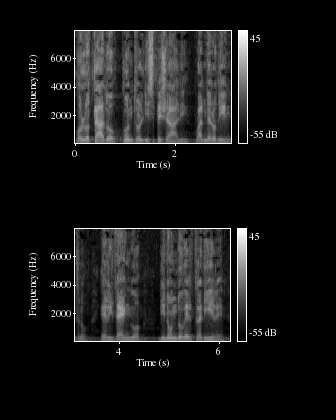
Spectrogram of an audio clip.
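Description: A man giving a dramatic, declaimed reading of a statement in emphatic, measured phrases. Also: medium pitch, slightly rough. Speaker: performer reading a testimony. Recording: long reverberant hall echo.

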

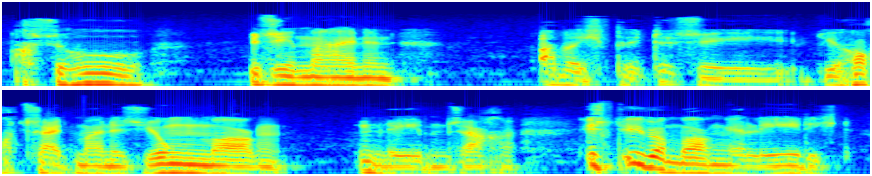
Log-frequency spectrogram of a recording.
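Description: An actor playing a proud, effusive provincial antiquarian in middle age, florid and courteous, in a German radio play. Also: male voice, sits low, a little slow.

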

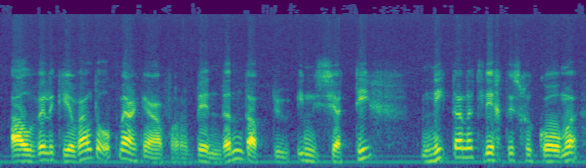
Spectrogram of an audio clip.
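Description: An actor playing a stern, pompous company executive in a radio play, with officious, formal phrasing. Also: male voice, fairly low pitch, darkish tone, husky. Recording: old radio play recording.

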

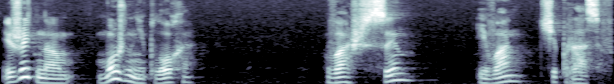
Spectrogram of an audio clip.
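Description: Earnest, stubborn young truck driver. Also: male voice, medium pitch, lively intonation, a little mellow. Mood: proud, earnest. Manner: emphatic, plain-spoken, deliberate. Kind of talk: 1970s Soviet radio play acting.

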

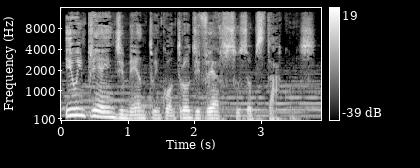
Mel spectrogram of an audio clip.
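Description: A man's voice: on the low side, sing-song. Male radio drama narrator over music. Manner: formal, measured storytelling.

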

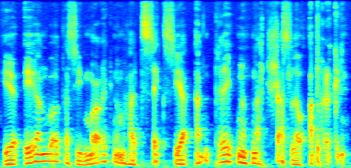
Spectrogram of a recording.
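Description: An actor playing a gruff, domineering older army colonel in a German radio drama, barking curt commands. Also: male voice, on the low side, expressive, normal speed, a little mellow, full character voice. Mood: gruff, urgent.

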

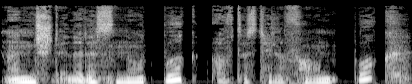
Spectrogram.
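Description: A frantic young intern on the run. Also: male voice, on the high side, very animated, slow pace, dark tone, husky, no room sound, clean studio sound, exaggerated voice. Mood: muttering. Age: young adult. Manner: anxious inner monologue, muttering to himself. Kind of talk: radio play acting.

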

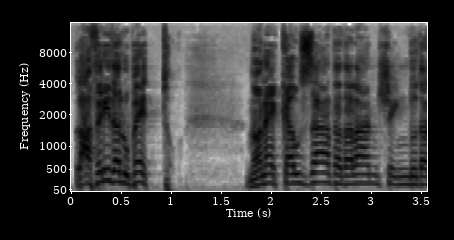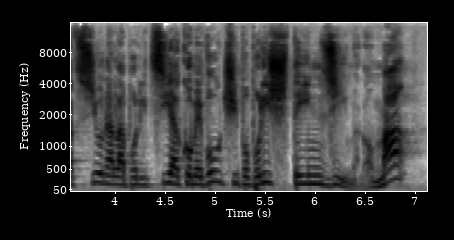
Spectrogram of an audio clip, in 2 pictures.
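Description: Guy doing a puffed-up official in a satire show, high pitched, botching big words. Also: expressive, normal speed. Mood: solemn, officious. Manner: pompous, bureaucratic, mangling words. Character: pompous semi-literate Italian official reading a forensic report.

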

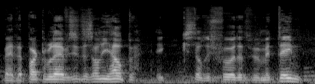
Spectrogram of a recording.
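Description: An actor with a Flemish accent playing a formal, measured, somewhat evasive museum curator in an audio drama. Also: male voice, fairly low pitch, fairly bright tone, lightly acted. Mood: grave. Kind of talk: naturalistic audio drama acting. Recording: echoing hall, background noise.

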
